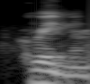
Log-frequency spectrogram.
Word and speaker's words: Remo: So yeah, am I pronouncing that correct, by the way? It is Remo. Yeah, that's right. Yeah, Remo.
